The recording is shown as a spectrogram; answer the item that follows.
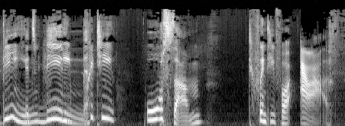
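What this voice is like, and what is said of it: Put-on accent. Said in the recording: “Severe when you do that accent. ... You have the bin, like, perfect.”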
